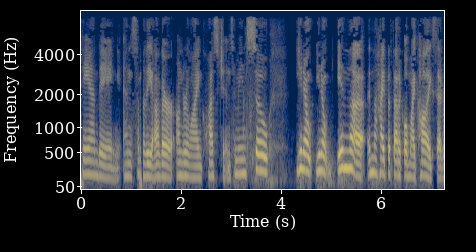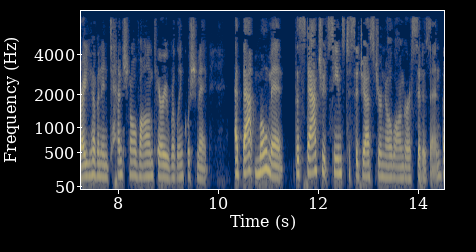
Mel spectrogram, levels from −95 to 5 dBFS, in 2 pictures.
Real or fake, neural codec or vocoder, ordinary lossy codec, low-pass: real; none; MP3, 32 kbps; 7.2 kHz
